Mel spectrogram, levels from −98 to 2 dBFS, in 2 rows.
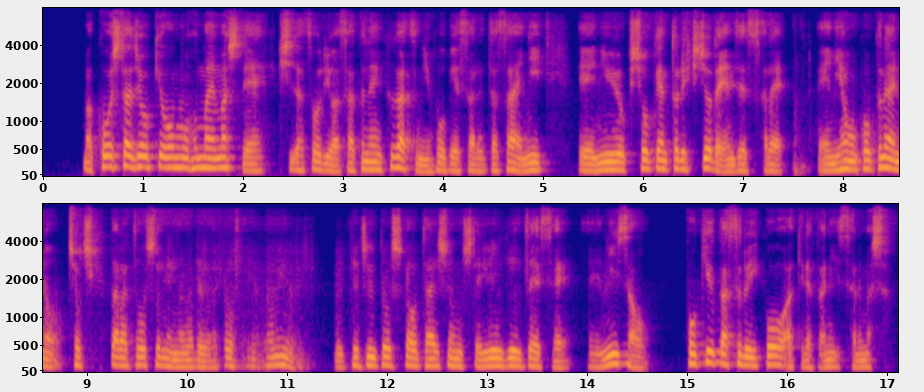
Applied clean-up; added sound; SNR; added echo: neural mask model DeepFilterNet 3.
